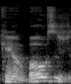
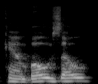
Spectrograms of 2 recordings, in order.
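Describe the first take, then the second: First: The name ends with a plain 'bosos' sound. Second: The name ends sounding like the word 'bozo'. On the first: The speaker calls it right. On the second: The speaker calls it wrong.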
